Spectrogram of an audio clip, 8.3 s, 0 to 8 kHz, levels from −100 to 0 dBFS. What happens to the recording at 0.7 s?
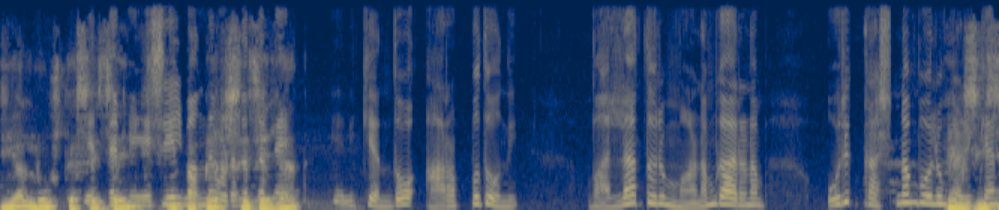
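An echo canceller most likely mistook this talker for loudspeaker echo while both sides were speaking, and turned the speech down along with the echo. That is speech suppressed in double talk, spanning 0.65 to 1.56 s. The speech sinks by as much as around 20 dB. Roughly half a second of that stretch is hit.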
